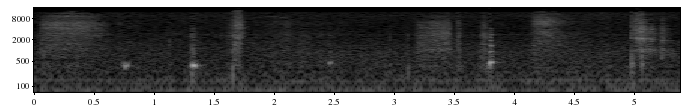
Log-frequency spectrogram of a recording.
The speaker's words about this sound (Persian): گریه نکن.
